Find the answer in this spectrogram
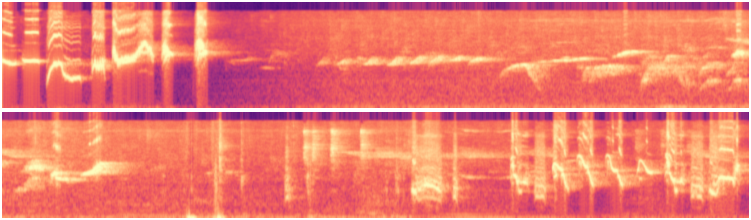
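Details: White-rumped shama singing continuously in many strange voices after being urged on, tail flicking; bright whistles open, a softer chattering middle of short varied notes, then a dense burst of loud sweeping phrases.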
